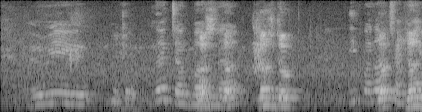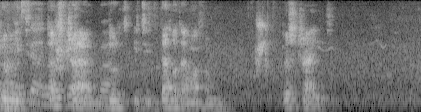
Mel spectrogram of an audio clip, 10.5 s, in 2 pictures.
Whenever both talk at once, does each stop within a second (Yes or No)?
No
